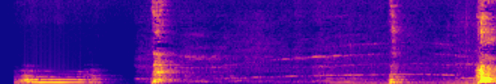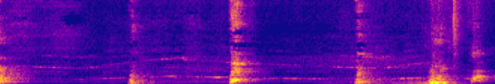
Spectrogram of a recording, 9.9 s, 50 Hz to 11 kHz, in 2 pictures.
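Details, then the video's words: A 6-month-old UKC pit bull terrier, barking at dogs seen on TV, gives a whiny opening yelp, then a series of sharp, irregular barks. "Floki the 6 months UKC Pitbull barking seeing dogs at tv 🐕❤️😅"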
